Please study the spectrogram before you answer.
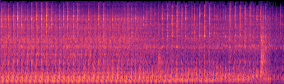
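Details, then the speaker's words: Viper ice auger two-stroke, choke on, after one pull: buzzes at high speed but pitch wavers and sags, then drops off sharply; runs rough, owner says it needs a carb kit and seems not to pull fuel from the tank. "So what am I going to say? Needs a carb kit. Definitely needs a carb kit. It'll work."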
